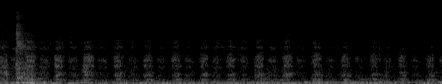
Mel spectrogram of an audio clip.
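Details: Rapid, even panting from a litter of four-day-old Rottweiler puppies, offspring of champion Loki Gervi and Faye in Vietnam; short breathy puffs follow one another steadily, backed by a faint low hum.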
